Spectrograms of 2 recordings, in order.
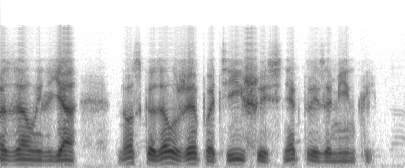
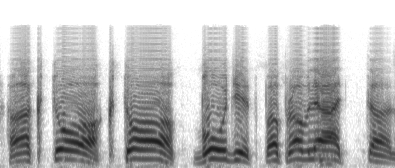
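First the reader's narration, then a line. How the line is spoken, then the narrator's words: Frenzied yelling. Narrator (Russian): заорал он вне себя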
